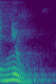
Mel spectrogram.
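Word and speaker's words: ν: Sunlight के लिए अक्सर ऐसा भी सिंबल यूज़ किया जाता है H न्यू।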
